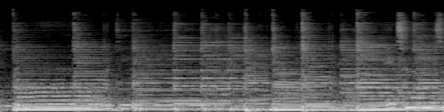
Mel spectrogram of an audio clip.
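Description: Steel-string acoustic guitar strummed in a steady rhythm, ringing chords changing every second or so.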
